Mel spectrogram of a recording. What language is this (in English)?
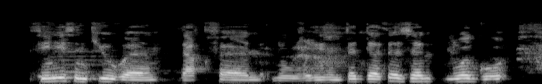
Kabyle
